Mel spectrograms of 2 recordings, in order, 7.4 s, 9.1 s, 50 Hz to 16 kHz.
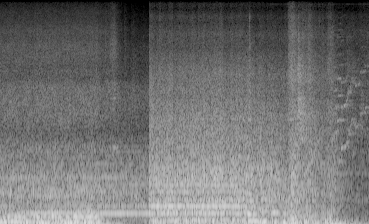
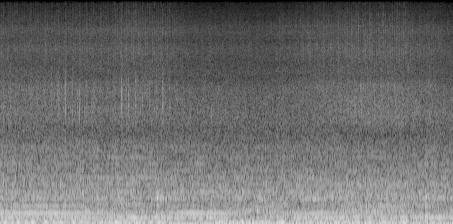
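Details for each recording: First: Hemi V8 on dyno with timing at 32°, pulled to 6500 rpm: hard roar, then brief crackle near the top with power drop; high-rpm misfire, valve float suspected. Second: Hemi V8 rebuilt after a defective part, on the dyno with timing around 34°: deep, even lope at steady idle with no ticking or tapping from the top end; lifters quiet, normal idle.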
